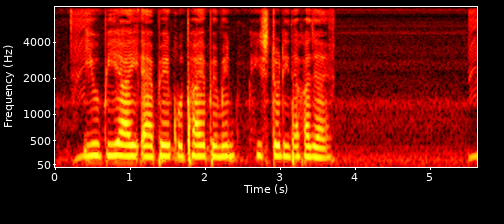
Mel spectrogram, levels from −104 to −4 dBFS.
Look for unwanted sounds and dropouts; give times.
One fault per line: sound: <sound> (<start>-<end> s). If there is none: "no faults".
no faults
